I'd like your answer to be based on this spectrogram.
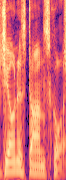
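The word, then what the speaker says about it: Jonas Donskoi: And it is properly pronounced Jonas Donskoy. – Jonas Donskoy, and it's not even close.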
